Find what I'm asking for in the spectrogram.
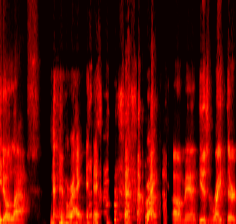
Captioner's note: laughing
